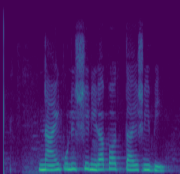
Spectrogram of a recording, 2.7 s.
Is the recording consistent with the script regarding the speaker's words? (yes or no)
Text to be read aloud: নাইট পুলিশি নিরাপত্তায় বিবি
yes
